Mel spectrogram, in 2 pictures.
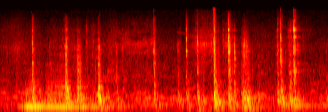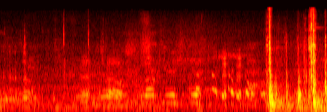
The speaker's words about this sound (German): Jetzt habe ich die Tür offen gemacht.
